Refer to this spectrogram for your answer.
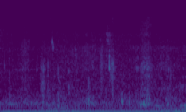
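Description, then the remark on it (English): Crunchy chewing of a bite of Honeybee apple by a woman, a run of quick wet crunches at an irregular pace over a steady low hum, with no one talking. “You can hear her still chewing. Chewing the honeybee apple.”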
